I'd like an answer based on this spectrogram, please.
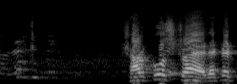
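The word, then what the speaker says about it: Charcot: আছে সার্কোস্ট্রাট ঠিক আছে একটা টি আছে যেটা উচ্চারণ করে না ফরাসিরা মহা গোলমেলে জাত আর্ধেকের বেশি লেখে উচ্চারণ করে উচ্চারণ কিছুই করে না ওরা সার্কোস্ট ট্রায়ার একটা টি আছে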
